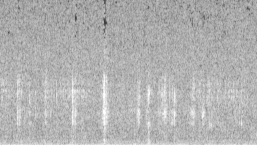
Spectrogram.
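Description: Faint, close-miked chewing of a mouthful of creamy pasta salad: soft, wet mouth clicks several times a second, over a low, steady hum.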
